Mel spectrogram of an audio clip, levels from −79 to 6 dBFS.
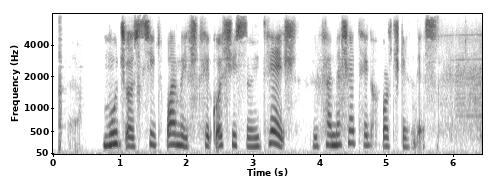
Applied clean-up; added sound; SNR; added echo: neural diffusion model UNIVERSE++.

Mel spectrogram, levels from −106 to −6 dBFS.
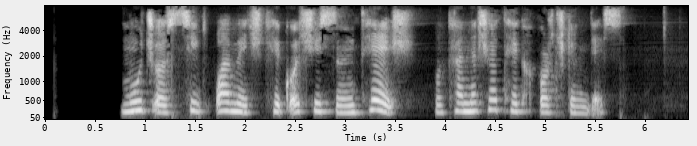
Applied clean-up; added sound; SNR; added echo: neural mask model DeepFilterNet 3.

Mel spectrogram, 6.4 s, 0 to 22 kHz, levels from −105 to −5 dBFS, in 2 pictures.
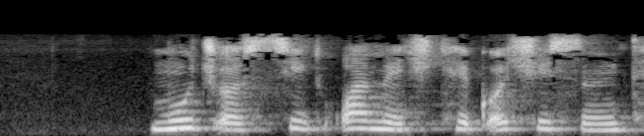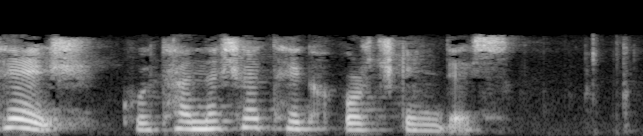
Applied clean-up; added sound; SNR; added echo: none; none; none; none.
